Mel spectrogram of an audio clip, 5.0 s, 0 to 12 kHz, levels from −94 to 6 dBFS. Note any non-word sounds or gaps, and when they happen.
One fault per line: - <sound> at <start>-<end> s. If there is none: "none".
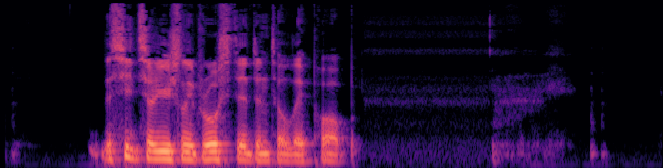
none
